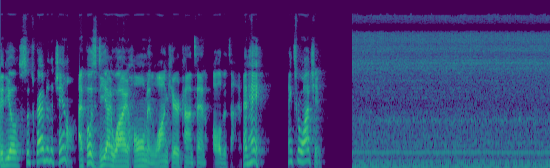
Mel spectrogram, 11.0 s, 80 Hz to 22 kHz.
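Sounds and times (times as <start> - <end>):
sprayer rig humming: 7.0 - 11.0.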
